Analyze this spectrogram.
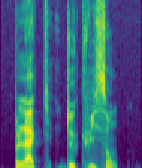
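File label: "plaque de cuisson", French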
